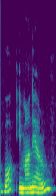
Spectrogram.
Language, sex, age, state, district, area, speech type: Assamese, female, 18-30, Assam, Sivasagar, rural, spontaneous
